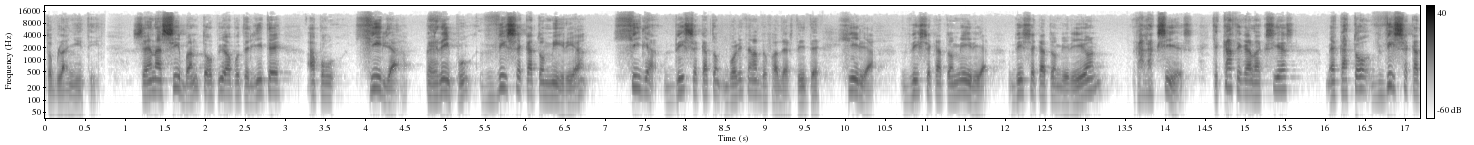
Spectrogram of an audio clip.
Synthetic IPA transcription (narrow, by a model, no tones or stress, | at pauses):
t̪o̞blɐ̰ɲḭt̪ḭ | see̞nɐsibɐnt̪o̞ːpioɐpo̞t̪e̞ʎit̪e̞ | ɐ̰po̞ | çiʎɐ̰ | pe̞ɾipuðise̞kɐt̪o̞miɾiɐ̰ | çiʎɐ̰ðise̞kɐt̪o̞bo̞ɾit̪e̞nɐd̪o̞fɐnd̪ɐ̰st̪it̪e̞̰ | çiʎɐ̰ | ðise̞kɐt̪o̞miɾiɐ̰ | ðise̞kɐt̪o̞miɾio̞n | ɣɐlɐksie̞̰s | ce̞kɐθe̞ɣɐlɐksiɐs | meːkɐt̪o̞ðise̞kɐ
